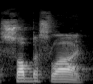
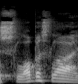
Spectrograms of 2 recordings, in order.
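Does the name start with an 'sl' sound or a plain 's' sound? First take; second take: plain s; sl sound. First: The name starts with a plain 's' sound. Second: The name starts with an 'sl' sound. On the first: The speaker calls it right. "so it's Sobber's lie" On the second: The speaker calls it wrong. "I was saying Slobber's lie"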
